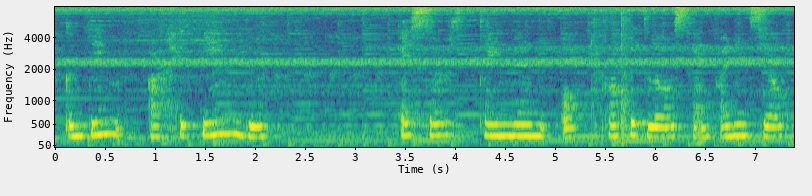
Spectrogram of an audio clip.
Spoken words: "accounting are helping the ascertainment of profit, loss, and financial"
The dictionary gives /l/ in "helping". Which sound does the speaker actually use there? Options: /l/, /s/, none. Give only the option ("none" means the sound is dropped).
none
